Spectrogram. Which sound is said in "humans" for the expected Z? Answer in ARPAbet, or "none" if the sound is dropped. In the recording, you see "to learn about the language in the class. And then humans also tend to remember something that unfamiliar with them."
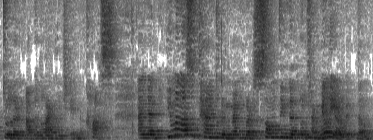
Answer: none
